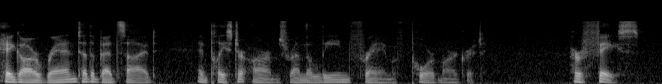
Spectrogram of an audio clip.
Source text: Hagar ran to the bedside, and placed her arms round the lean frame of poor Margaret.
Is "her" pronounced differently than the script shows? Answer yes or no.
no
